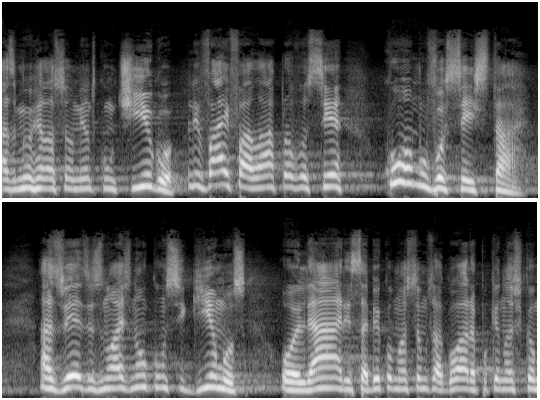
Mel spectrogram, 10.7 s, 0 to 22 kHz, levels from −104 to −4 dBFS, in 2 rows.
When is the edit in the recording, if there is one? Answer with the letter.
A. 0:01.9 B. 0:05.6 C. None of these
A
